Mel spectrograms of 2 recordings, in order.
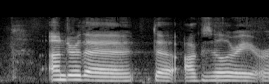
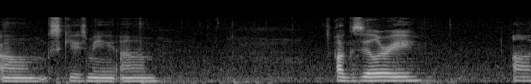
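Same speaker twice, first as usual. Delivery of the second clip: soft, off-mic voice, a bit softer; too quiet to hear; 7 dB quieter than usual. Real, not acted. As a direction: speaks softly, hard to hear. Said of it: "Can you speak into your mic, please? It's hard for me to hear you".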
